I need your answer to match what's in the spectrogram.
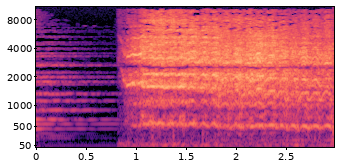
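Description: A horse whinnies loudly, a thin high tone giving way to a long, rough, quavering neigh that fills the rest of the moment, with no voices present.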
